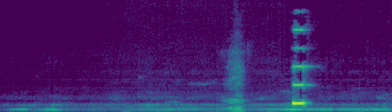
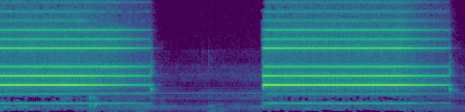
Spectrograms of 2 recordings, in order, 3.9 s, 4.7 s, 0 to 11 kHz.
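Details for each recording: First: Vintage e-waste PC with ATX power supply, first power-on after unknown years unused: quiet fan hum, then one short clean mid-pitched beep, a normal single POST beep; board passed self-test and booted first try. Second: Vintage PC rescued from e-waste, at power-on: long shrill beeps of about 1.5 s with 1 s gaps, repeating. This sounds like a memory fault beep code, and a memory problem is suspected again.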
